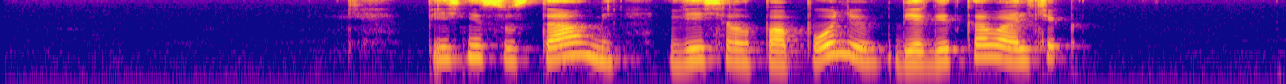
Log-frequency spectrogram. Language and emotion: Russian, positive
